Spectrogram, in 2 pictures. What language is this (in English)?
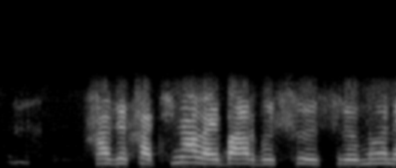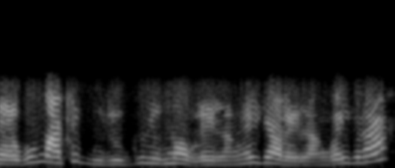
Bodo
